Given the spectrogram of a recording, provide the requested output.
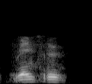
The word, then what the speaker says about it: Renfrew: No, Renfrew. Renfrew. – Ren. You'll have to spell that for me, if you don't mind. – R-E-N. – Yeah. – F-R-E-W.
